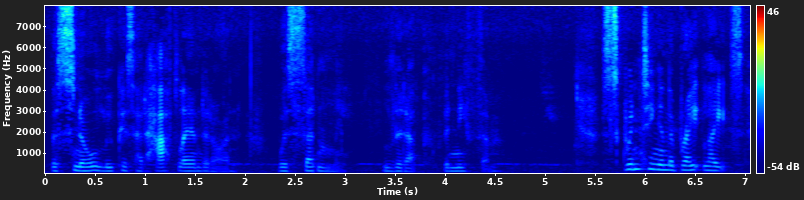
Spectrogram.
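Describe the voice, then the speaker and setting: A woman author reading her children's book aloud with expressive storytelling and dramatic pauses. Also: fairly low pitch, creaky, a little hiss or hum.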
